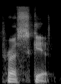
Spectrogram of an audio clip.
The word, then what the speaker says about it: Prescott: It's pronounced Prescott, not Prescott.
